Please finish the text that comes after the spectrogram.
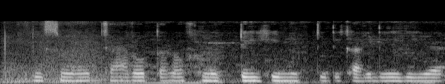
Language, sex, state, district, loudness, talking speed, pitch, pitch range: Hindi, female, Rajasthan, Bikaner, -18 LUFS, 135 wpm, 165 Hz, 165-170 Hz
